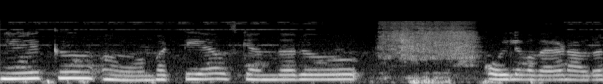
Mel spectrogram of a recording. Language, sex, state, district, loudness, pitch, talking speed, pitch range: Hindi, female, Bihar, Gaya, -14 LUFS, 225 Hz, 120 wpm, 220-245 Hz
